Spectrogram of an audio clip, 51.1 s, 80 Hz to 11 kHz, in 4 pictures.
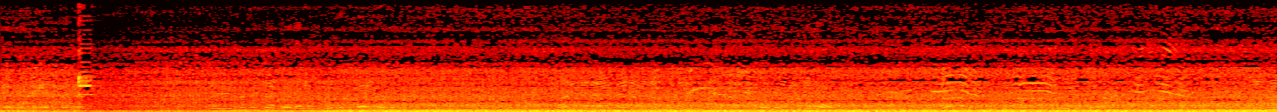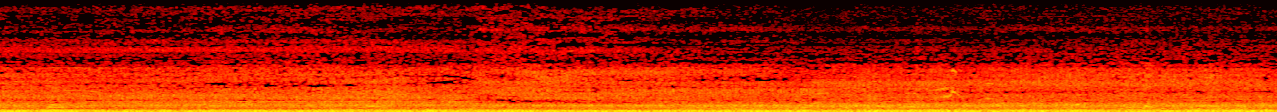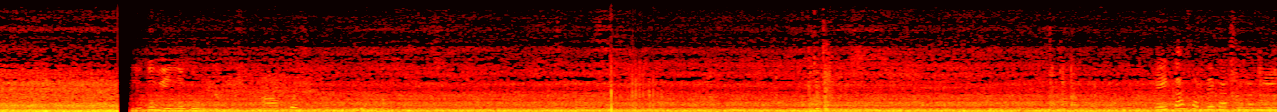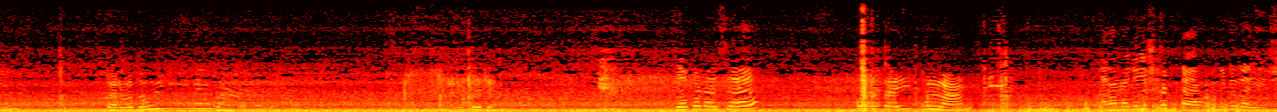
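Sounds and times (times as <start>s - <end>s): diesel engines running: 0.0s - 51.0s
voice-like calls: 6.7s - 8.1s, 8.8s - 12.3s, 21.9s - 22.7s
backhoe digging mud: 31.3s - 45.1s.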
